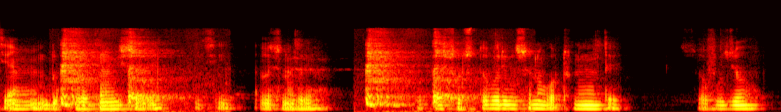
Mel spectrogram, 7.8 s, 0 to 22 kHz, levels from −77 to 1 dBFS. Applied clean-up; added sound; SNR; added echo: none; Cough; 4 dB; none.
